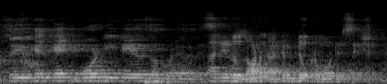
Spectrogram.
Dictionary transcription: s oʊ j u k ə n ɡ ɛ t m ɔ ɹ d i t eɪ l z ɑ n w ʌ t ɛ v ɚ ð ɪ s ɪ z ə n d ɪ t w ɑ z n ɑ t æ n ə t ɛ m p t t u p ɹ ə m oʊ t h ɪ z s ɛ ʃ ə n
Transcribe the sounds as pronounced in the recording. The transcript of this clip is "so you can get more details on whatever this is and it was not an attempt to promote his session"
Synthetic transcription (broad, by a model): s oʊ j u k ə n ɡ ɛ t m ɔ ɹ d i t eɪ l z ɑ n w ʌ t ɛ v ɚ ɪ ɪ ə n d ɪ t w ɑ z n ɑ t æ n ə t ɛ m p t t u p ɹ ə m oʊ t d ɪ s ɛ ʃ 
